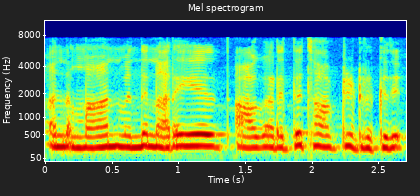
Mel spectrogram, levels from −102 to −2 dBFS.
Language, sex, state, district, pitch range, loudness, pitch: Tamil, female, Tamil Nadu, Kanyakumari, 225-250 Hz, -13 LUFS, 235 Hz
